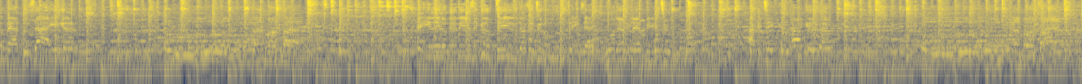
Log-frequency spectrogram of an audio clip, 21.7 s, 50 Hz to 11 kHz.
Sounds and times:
Country: 0.0 - 21.6.

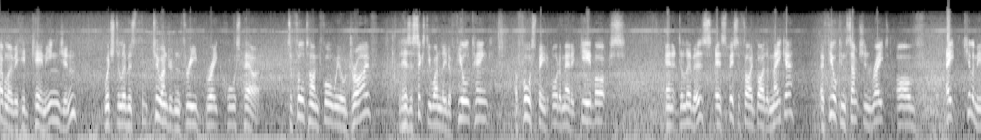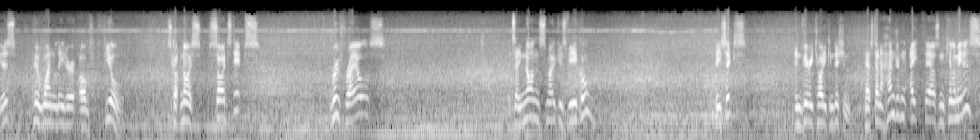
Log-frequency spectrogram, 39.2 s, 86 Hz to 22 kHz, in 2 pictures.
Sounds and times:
Car: 0.0 - 39.2.

